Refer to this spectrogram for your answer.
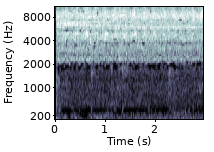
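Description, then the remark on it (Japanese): A dense, steady chorus of cicadas in Kyoto, Japan, in August drones continuously, a bright shrill buzz filling the air at even loudness throughout, with no voices present; bear cicadas (kumazemi) and large brown cicadas (aburazemi) are mixed in. “もう日本のね、夏には欠かせないミンミンシャワシャワというセミの BGM に乗っかってですね”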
